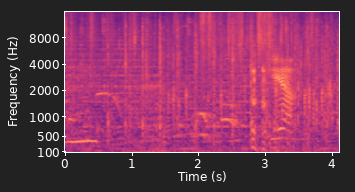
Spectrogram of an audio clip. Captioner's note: applause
